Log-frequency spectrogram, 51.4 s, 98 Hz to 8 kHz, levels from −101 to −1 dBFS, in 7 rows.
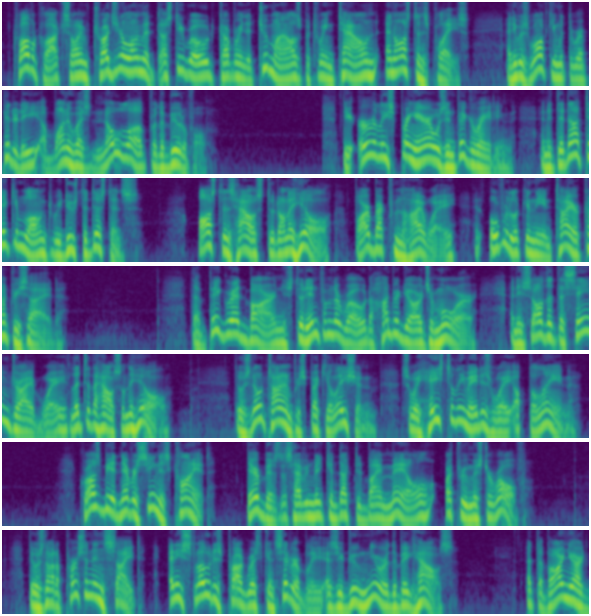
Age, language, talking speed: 50-69, English, 175 wpm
